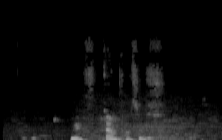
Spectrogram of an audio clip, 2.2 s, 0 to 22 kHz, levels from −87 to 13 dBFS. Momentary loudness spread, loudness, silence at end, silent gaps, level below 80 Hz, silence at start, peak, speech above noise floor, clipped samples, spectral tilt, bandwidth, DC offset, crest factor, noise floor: 23 LU; -33 LUFS; 0.45 s; none; -68 dBFS; 0.3 s; -14 dBFS; 25 dB; under 0.1%; -6.5 dB/octave; 16 kHz; under 0.1%; 22 dB; -57 dBFS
